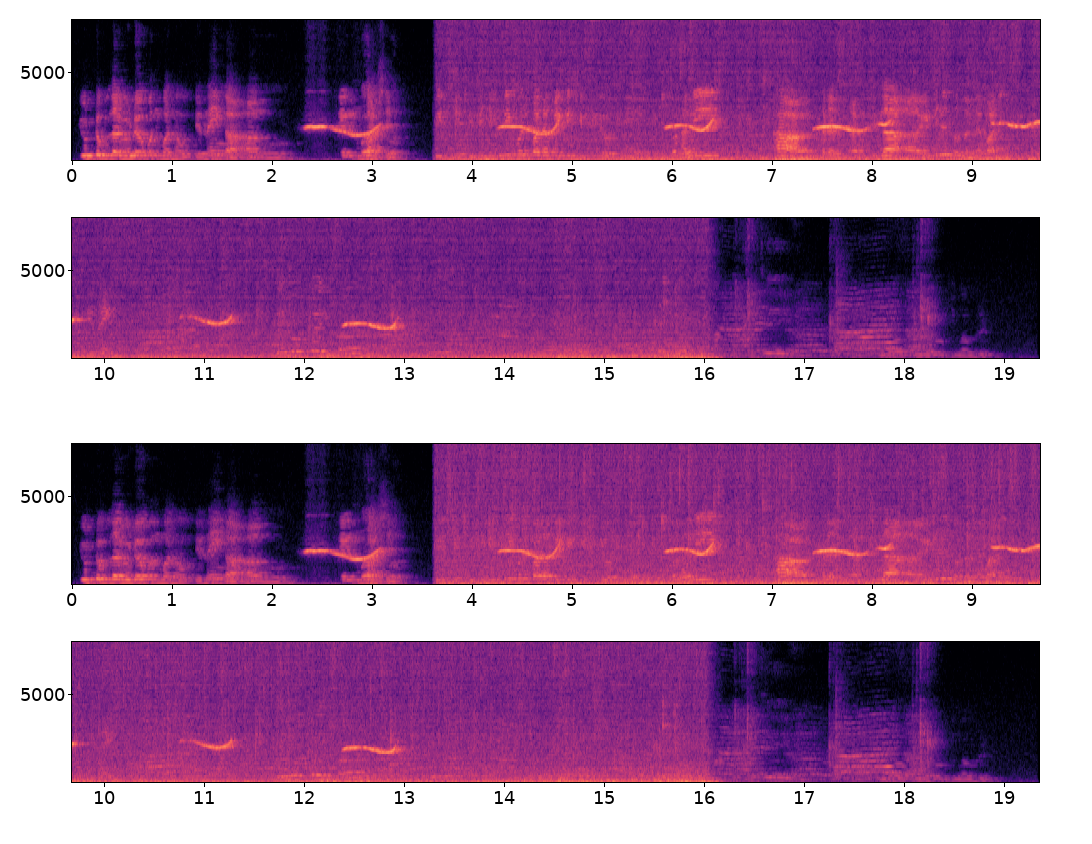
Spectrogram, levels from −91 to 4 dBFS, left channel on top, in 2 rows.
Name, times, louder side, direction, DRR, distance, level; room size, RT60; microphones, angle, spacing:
voice 1, 0.1-1.9 2.7-3.1 3.6-5.7 6.1-6.4 7.0-10.1, left 2 dB, 40° left, 0 dB, 1.2 m, -31 dB
voice 2, 1.4-2.2 2.9-3.3 6.0-6.2 9.6-10.9 11.7-13.6 14.2-17.0 17.4-18.9, left 1 dB, 20° left, -3 dB, 1.2 m, -41 dB
sound 1, 2.3-3.1 4.3-4.9 5.9-6.4 7.4-8.2 9.2-9.7 10.8-11.3 12.4-13.0, left 1 dB, ahead, 0.4 m, -26 dB
sound 2, 3.6-16.1, right 1 dB, 75° right, 1.4 m, -30 dB
sound 3, 10.3-18.3, right 1 dB, 35° right, 2.0 m, -42 dB
7.3 x 5.6 x 2.7 m, 0.41 s
head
